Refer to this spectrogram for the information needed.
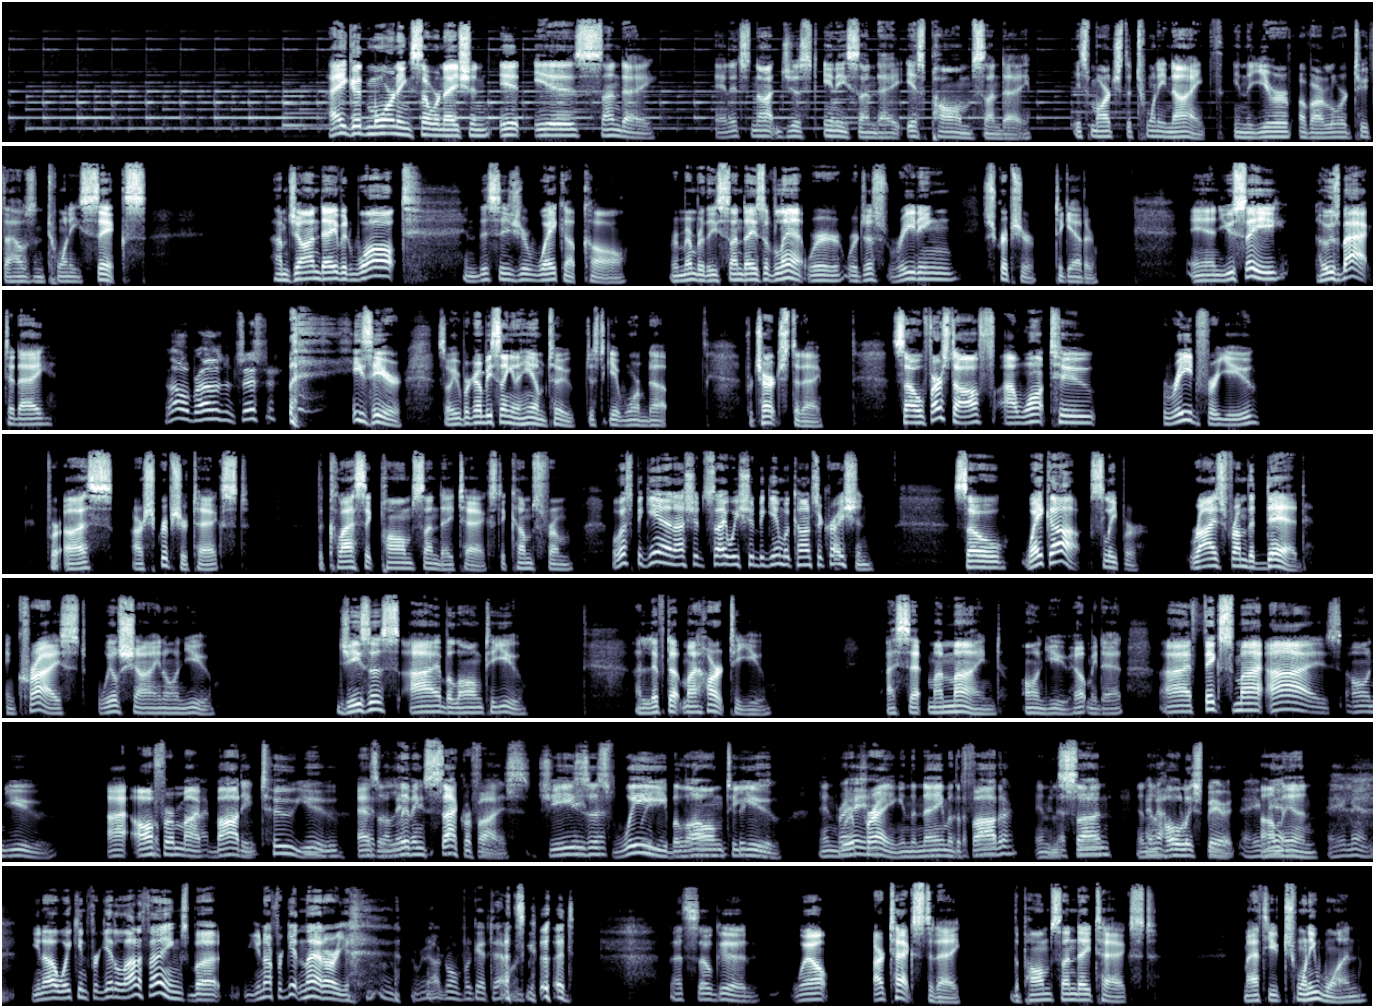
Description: Whether you’re preparing for church or looking to enrich your understanding of Holy Week, this episode offers encouragement, hope, and practical wisdom to carry with you all week long. Don’t miss out on these heartening conversations and beautiful hymns—subscribe to Seedbed Inc for more inspirational moments and thoughtful spiritual reflections!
